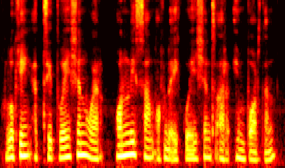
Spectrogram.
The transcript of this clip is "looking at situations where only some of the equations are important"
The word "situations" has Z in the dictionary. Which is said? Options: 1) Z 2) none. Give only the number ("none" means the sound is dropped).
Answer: 2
